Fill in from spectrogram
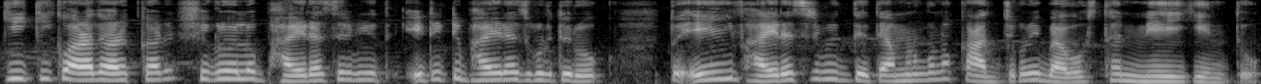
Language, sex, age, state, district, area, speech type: Bengali, female, 18-30, West Bengal, Jalpaiguri, rural, spontaneous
